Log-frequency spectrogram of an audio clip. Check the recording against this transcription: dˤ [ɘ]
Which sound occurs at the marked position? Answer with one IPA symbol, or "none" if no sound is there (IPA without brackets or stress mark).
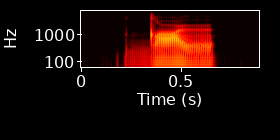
ɘ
